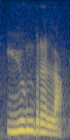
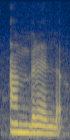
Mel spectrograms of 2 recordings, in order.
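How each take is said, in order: First: The word begins with a y sound. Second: The word begins with a vowel sound. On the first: The speaker calls it wrong. "it should not be pronounced as umbrella" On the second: The speaker calls it right. "We have to pronounce it as umbrella. The first sound is a"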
